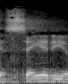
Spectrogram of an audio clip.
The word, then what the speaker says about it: aseity: But the one that I want to camp out on with the time we've got left is the aseity of God. Aseity. It is spelled A-S-E-I-T-Y.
